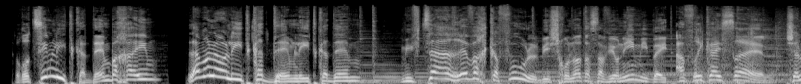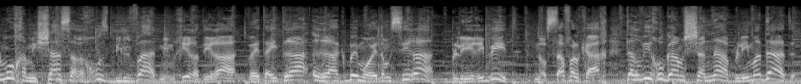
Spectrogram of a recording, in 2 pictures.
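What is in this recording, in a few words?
Hebrew male Commercial; voice over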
